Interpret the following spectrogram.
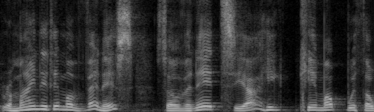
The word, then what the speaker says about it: Venezia: slightly altered version of the italian word venezia forgive my bad italian pronunciation venezia which in english would be venice because when the italian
